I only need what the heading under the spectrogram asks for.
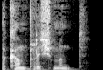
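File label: "accomplishment", British English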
